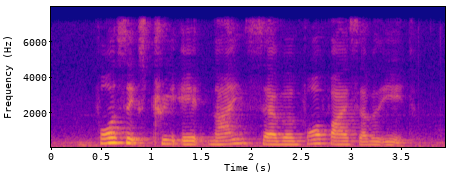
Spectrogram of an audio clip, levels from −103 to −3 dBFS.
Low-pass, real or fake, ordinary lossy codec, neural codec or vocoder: 7.2 kHz; real; none; none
